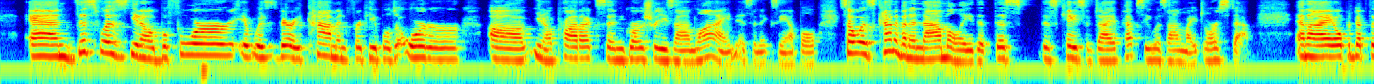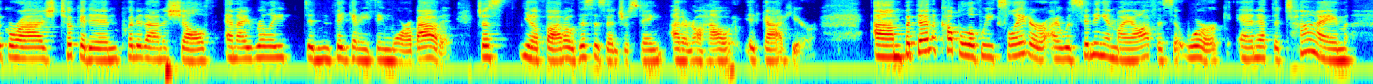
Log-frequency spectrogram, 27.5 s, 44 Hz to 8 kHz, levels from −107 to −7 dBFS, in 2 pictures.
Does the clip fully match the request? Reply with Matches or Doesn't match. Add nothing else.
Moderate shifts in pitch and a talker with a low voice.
Doesn't match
